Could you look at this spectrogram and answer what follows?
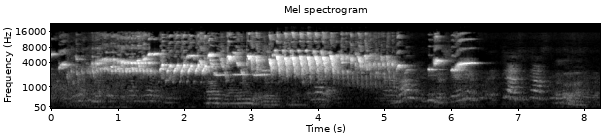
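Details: Canary male singing to excite a female for breeding: loud fast rattling trills of evenly repeated notes, a brief pure whistle, then scattered chirps and softer calls as the phrase fades.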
